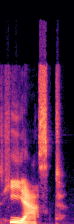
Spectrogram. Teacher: With he asked, we link with the Y sound, he asked. So it's almost like we have a Y in there, a Y sound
